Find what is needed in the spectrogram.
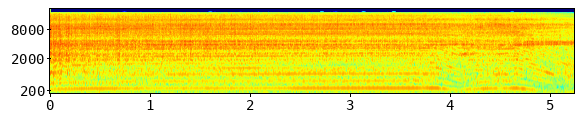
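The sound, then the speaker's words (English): Whine of a small electric coffee grinder grinding a torn-up quarter slice of bread to clear out coffee residue. The motor hum is steady and loud throughout, then its pitch briefly dips and recovers near the end. “this really works beautifully, easier than the blender because it's got a small capacity for grinding. But before you do that, you might want to take that coffee flavor away. So just rip up like, I don't know, a quarter of a piece of bread maybe and put it in here, and then you just put the cover on.”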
